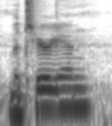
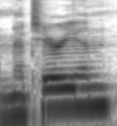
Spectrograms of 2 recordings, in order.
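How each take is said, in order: First: Materion said muh-TEER-ee-un, first syllable reduced to muh, stress on TEER; trying Materion again with the weight moved onto TEER; second-syllable stress. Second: Materion said MAT-eer-ee-un, stress on the first syllable MAT; trying Materion with a short flat MAT up front, the TEER unstressed. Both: Real, not acted. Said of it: "I don't know how to say it".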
